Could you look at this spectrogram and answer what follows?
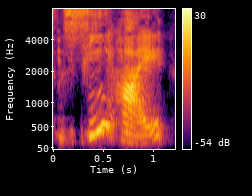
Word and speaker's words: SIHI: We are the social innovation and health initiative, CHI for short, pronounced as CHI, which means upward and forwardlooking.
